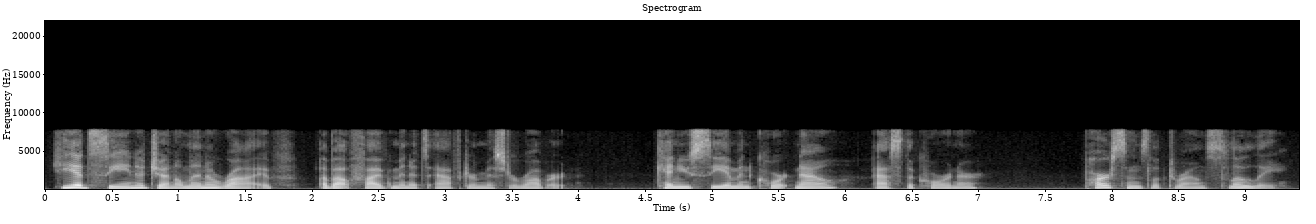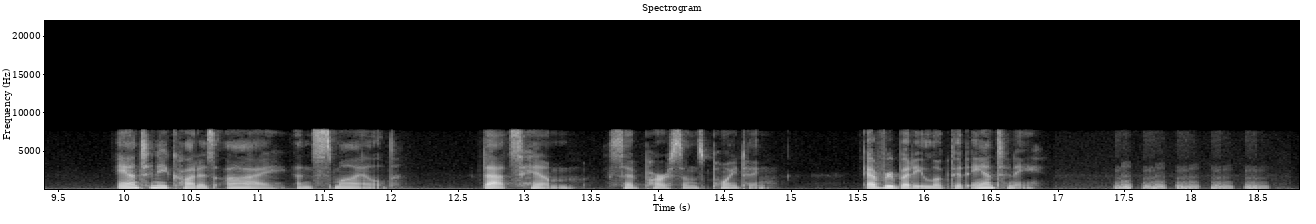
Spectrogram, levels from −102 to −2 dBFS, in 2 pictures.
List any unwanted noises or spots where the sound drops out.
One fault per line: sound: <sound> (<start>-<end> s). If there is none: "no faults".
sound: laugh (17.4-18.6 s)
